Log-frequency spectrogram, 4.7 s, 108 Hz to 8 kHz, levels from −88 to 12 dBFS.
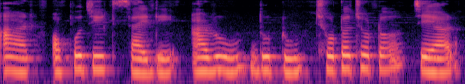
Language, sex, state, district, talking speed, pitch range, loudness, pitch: Bengali, female, Tripura, West Tripura, 115 wpm, 205-230 Hz, -16 LUFS, 215 Hz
